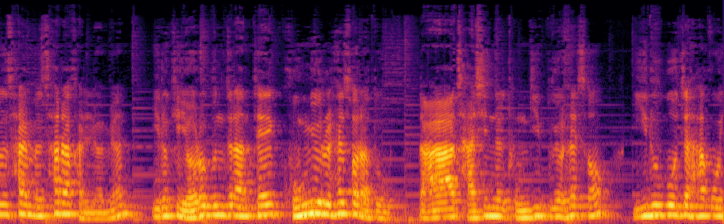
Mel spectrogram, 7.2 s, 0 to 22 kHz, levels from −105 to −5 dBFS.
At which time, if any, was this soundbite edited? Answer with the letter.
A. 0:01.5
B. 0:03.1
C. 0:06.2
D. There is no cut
C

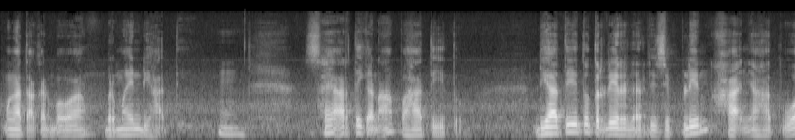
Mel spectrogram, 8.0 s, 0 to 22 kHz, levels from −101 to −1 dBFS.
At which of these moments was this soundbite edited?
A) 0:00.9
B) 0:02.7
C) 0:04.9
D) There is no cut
A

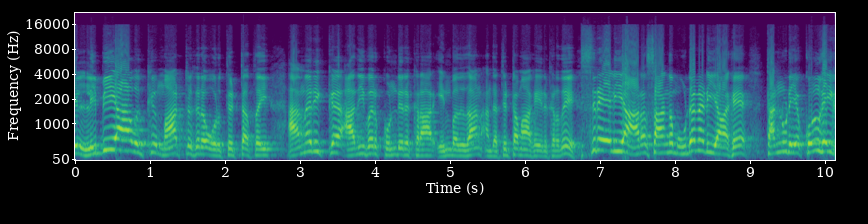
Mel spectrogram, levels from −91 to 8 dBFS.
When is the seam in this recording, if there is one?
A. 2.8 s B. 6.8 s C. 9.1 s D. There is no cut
B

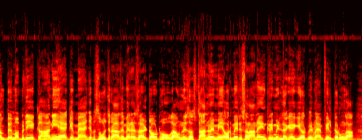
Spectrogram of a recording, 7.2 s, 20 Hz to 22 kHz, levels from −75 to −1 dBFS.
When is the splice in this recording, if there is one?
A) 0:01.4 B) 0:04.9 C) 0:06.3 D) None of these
D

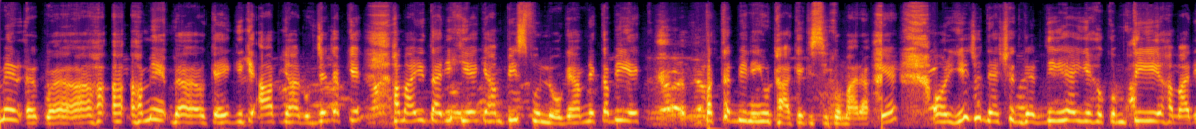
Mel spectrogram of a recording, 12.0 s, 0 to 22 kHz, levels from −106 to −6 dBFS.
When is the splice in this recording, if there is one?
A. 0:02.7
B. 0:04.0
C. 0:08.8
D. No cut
C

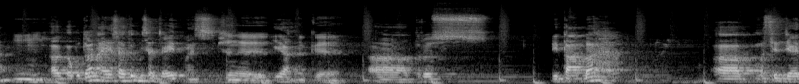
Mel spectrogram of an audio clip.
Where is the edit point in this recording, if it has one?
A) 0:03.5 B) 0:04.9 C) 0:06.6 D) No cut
D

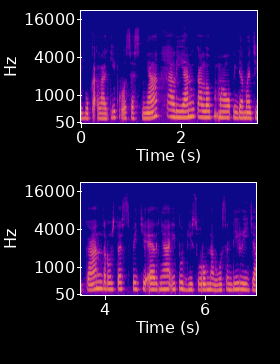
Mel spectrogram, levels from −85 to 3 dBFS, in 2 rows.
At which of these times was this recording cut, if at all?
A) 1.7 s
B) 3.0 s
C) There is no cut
A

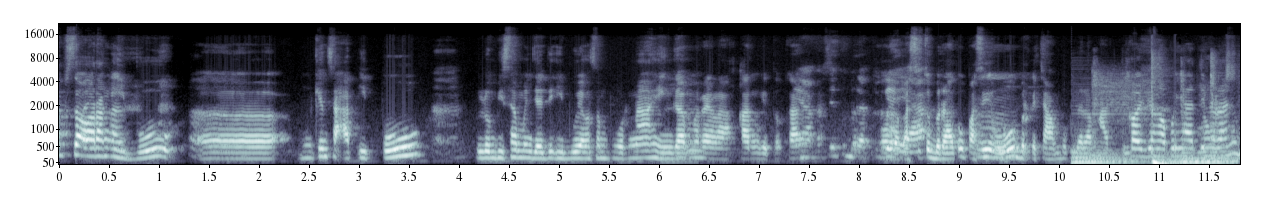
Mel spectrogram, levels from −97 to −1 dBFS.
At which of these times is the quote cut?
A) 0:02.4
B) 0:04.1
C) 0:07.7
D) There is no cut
D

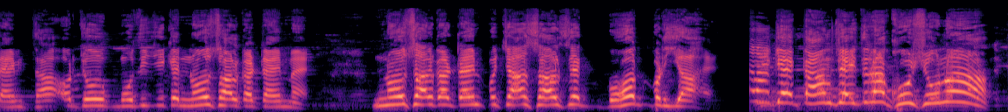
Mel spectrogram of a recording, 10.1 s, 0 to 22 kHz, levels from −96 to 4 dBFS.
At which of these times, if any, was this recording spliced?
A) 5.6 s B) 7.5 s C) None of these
B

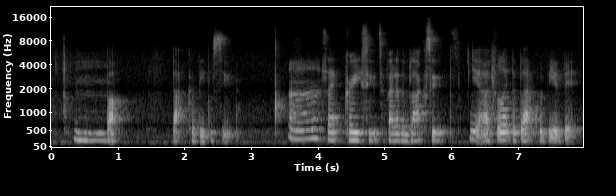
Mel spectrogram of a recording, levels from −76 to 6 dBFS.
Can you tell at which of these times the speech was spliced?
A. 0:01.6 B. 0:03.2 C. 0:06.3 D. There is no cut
D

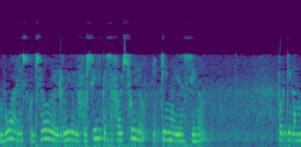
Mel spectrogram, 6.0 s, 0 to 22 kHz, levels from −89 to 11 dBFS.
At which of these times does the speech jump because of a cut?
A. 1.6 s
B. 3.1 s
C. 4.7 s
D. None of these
C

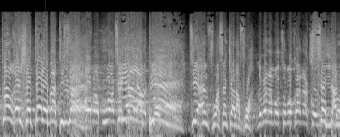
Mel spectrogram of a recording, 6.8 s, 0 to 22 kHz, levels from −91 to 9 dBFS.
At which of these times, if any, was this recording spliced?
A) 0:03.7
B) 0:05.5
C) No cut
A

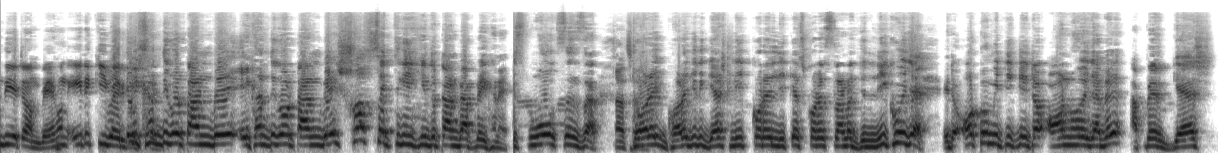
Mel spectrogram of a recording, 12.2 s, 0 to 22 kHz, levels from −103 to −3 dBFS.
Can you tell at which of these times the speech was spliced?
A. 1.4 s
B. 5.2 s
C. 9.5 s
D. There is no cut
B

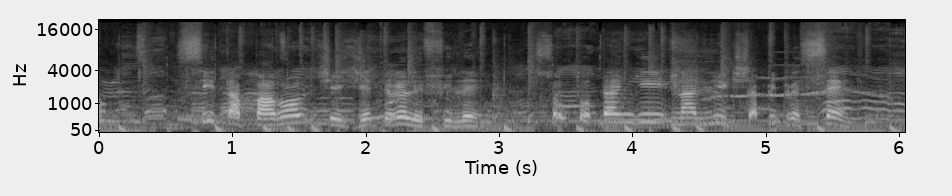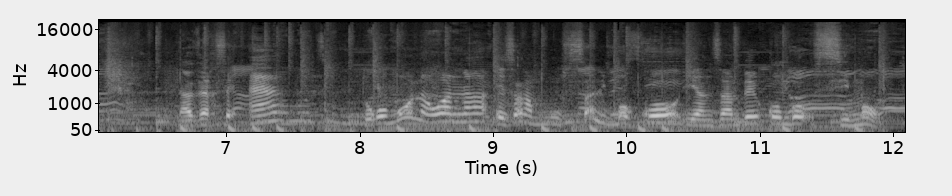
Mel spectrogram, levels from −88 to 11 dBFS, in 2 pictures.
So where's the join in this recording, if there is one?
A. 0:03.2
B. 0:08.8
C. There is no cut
A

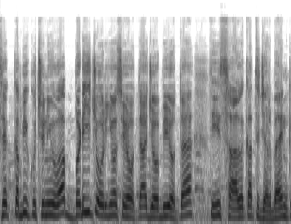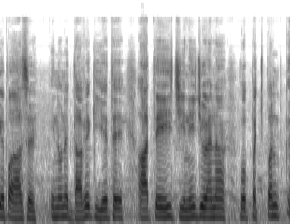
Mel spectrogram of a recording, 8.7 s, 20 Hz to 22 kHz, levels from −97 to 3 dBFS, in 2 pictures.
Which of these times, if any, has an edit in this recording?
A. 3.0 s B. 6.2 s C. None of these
A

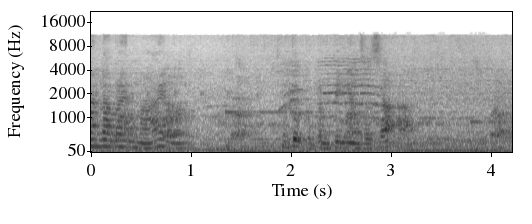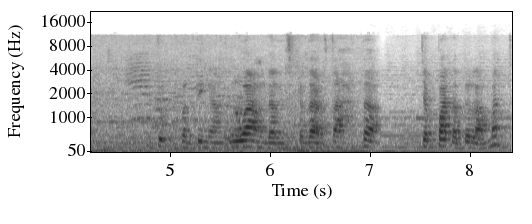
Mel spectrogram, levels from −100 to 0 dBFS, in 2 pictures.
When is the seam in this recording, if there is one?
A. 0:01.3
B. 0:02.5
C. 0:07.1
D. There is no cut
C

